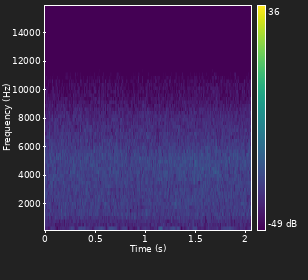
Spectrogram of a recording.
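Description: Faint room tone: a low steady hiss with a faint hum, and no distinct sound event.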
